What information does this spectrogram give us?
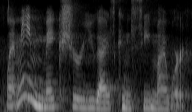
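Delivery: normal talking voice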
